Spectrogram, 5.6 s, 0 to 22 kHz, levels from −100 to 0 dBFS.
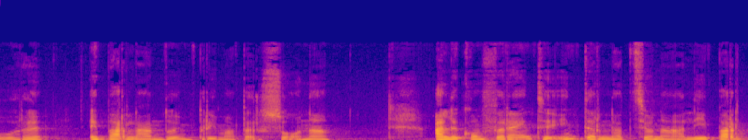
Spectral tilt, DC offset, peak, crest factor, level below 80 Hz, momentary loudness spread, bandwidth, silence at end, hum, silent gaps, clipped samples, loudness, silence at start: -5 dB/octave; under 0.1%; -2 dBFS; 26 dB; -78 dBFS; 10 LU; 15.5 kHz; 0 s; none; none; under 0.1%; -28 LUFS; 0 s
